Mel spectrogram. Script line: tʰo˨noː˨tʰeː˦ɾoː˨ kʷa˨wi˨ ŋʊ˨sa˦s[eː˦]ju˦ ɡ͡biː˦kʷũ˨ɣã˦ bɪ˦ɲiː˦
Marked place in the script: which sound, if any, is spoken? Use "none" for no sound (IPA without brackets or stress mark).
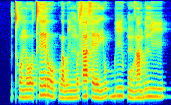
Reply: eː˨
